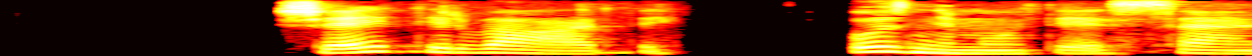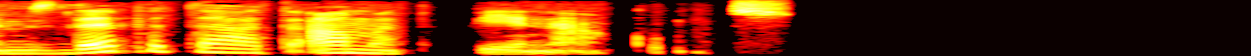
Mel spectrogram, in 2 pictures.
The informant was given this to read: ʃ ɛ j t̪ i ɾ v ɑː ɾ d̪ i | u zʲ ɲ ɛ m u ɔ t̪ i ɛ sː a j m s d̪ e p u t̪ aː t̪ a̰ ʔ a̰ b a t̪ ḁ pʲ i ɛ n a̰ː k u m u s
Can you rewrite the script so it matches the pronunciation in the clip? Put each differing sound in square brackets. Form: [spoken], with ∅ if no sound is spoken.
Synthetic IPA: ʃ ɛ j t̪ i ɾ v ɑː ɾ d̪ i | u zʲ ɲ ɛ m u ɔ t̪ i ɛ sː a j m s d̪ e p u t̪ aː t̪ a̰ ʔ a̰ [m] a t̪ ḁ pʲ i ɛ n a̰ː k u m u s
